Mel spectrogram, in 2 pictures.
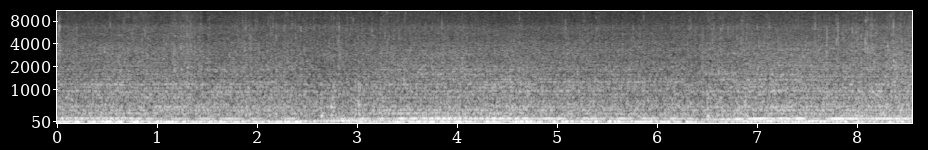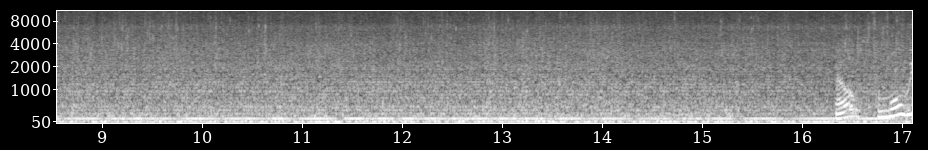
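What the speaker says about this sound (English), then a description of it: "Beautiful mountain streams." Mountain stream flowing in the Scandinavian landscape of the game Snowrunner, a steady, soft rushing of water under a low droning vehicle engine hum, continuous and fairly faint.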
